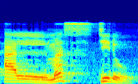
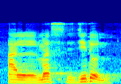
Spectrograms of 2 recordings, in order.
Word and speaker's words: al-masjidu: Ketika ada alif lam dibaca al-masjidu. Ya, hati-hati jangan sampai terbaca al-masjidun. Karena rumusnya tadi apabila ada alif lam maka tanwin dihilangkan. Masjidun menjadi al-masjidu.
